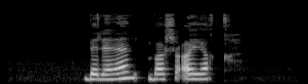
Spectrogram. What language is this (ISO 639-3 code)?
bak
